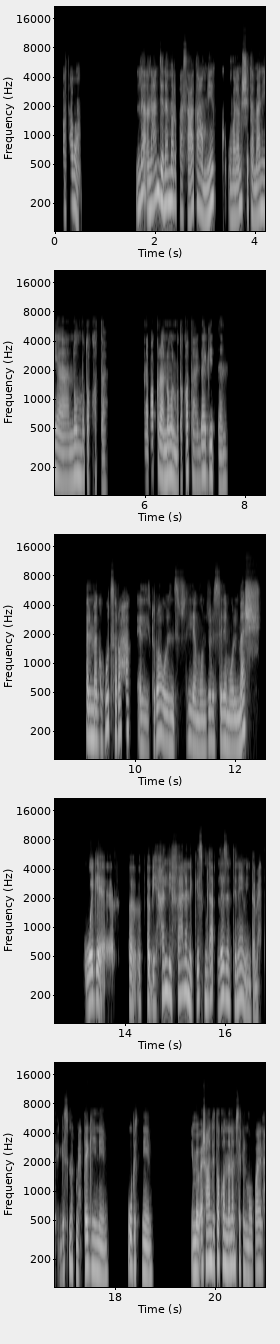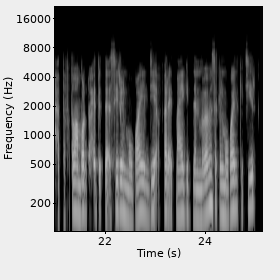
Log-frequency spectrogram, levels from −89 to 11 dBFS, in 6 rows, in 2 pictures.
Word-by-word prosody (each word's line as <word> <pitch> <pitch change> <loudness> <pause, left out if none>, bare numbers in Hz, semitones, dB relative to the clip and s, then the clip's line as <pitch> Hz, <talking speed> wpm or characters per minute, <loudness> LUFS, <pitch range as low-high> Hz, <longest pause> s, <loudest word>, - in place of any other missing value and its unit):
آه - - -9
طبعًا. - - -2 1.1
لأ، 200 -1 +1
أنا 175 +2 +1
عندي 240 -1 +5
أنام 200 +2 +4
4 195 -5 -4
ساعات 185 +4 -2
عميق، 170 +7 +1 0.2
وما 145 0 -4
أنامش 155 +7 +1
8 155 -3 0
نوم 160 +2 0
مُتَقَطِّع 155 - -9 0.8
أنا 140 - -4
باكره 175 -2 +2
النوم 160 +2 +3
المُتَقَطِّع 155 +1 -3
ده 170 +4 0
جدًا. 150 -5 -5 1.4
فالمجهود 170 +4 +1
صراحة 195 +4 -1 0.2
الطلوع 140 +7 -2
والسلم 150 -2 -2
ونزول 130 +4 -3
السلم 150 -1 -1
والمشي 195 - +2 0.6
وآجي 175 +4 +6 0.5
ف - - -1 0.3
فبيخلِّي 200 +8 +1
فعلًا 200 +3 0
الجسم 180 +1 -2
لأ، - - -1
لازم 185 0 +2
تنامي 170 +1 -2
أنت 125 - -6
محت - - -9
جسمك 155 +2 -4
محتاج 165 +4 +3
ينام، 140 -4 +1 0.4
وبتنام، 155 -6 +1 0.8
ي 150 - -1
ما 150 - +5
بيبقاش 165 +5 +6
عندي 185 -1 +6
طاقة 190 0 +3
إن 165 -3 +5
أنا 170 - +5
أمسك 170 -2 -2
الmobile 145 +3 0
حتى، - - -6
فطبعًا 160 -1 +3
برضه 160 0 +4
حِتّة - - 0
تَأثير 170 - -1
الmobile 145 +3 0
دي 170 +3 0
فَرَقِت 165 - +1
معايا 150 +1 +1
جدًا، 150 -2 -6
أمّا 135 +1 -1
بامسك 170 -2 0
الmobile 160 +3 +2
كتير، 180 +2 -4
165 Hz, 155 wpm, -25 LUFS, 150-180 Hz, 1.4 s, وآجي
